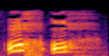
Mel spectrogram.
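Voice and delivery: put-on sighing old man's och. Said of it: "zei papa Panov".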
